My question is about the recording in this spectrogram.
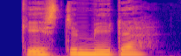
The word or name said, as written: gæstemiddag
